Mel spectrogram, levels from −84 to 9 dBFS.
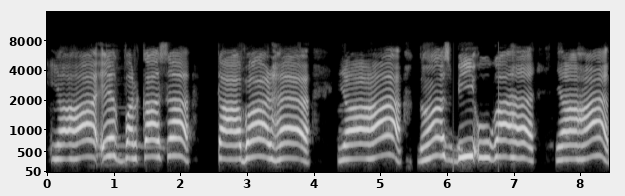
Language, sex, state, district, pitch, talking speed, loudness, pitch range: Hindi, male, Bihar, Bhagalpur, 345 Hz, 100 wpm, -10 LUFS, 320-380 Hz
